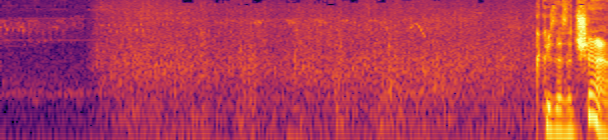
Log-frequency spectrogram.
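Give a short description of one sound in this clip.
Waves wash softly against a shore.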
